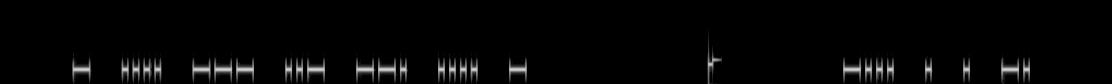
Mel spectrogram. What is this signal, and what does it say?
Morse code, heard as a keyed tone, about 22 wpm, spaced as for 16 wpm, 700 Hz. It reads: THOUGHT BEEN
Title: 2x Character Spacing - Top 300 Words - 22wpm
